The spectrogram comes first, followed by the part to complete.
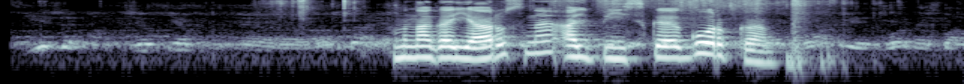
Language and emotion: Russian, positive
